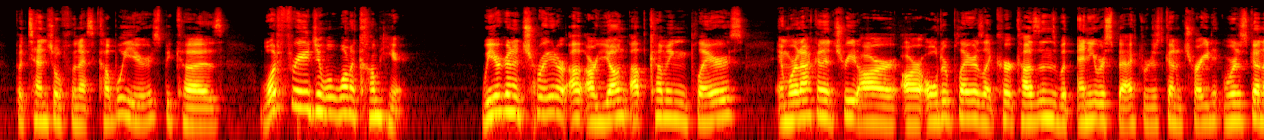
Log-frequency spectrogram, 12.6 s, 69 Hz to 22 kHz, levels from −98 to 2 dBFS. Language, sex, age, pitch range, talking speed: English, male, 20-39, 150-190 Hz, 230 wpm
